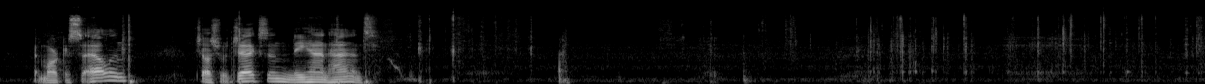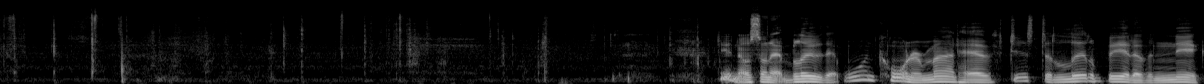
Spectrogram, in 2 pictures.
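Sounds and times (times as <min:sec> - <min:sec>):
trading cards being handled: 0:01.1 - 0:01.4, 0:03.2 - 0:19.2.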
